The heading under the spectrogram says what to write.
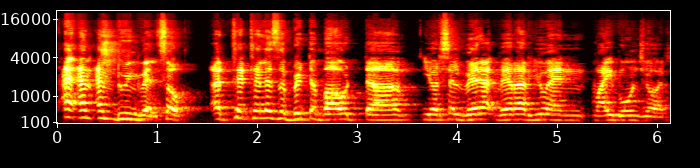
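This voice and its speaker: A man's voice: high voice, steady tone, normal speed, sharp tone, poor audio. A man in his forties hosting a live product show over a video call, enthusiastic but hesitant and full of fillers. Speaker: host.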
